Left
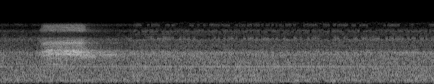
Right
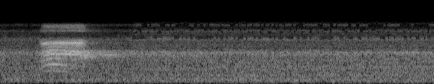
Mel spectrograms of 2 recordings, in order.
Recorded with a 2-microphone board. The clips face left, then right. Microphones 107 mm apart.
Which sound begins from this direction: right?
A bird, at 0.4 s.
